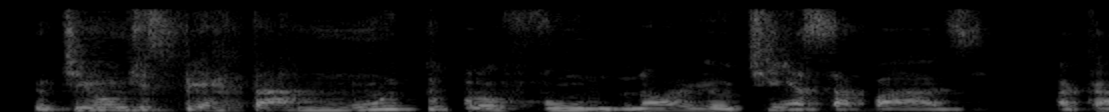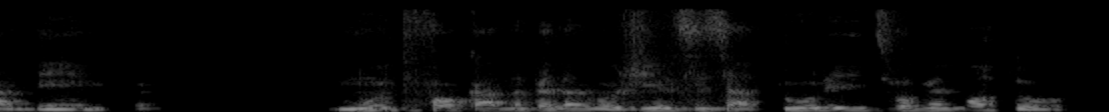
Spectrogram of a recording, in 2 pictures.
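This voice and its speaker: A somewhat breathy man's voice, fairly high-pitched, at a fairly quick pace with very wide pitch swings. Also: very even loudness. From Minas Gerais, Brazil (Belo Horizonte). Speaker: basketball coach. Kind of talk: interview.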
